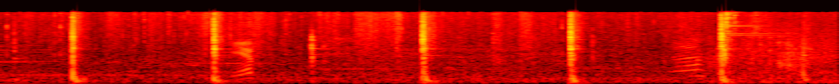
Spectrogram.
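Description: Five sharp knocks, spaced about three quarters of a second apart: hammering at a thatching site where reed is going onto a roof.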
